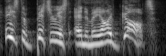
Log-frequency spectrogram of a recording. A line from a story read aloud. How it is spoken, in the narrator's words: exclaimed the old preacher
